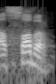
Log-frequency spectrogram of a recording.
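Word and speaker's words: الصبر: Before it is silent. But before the silent is a fatha. Likewise, al-sabr.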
